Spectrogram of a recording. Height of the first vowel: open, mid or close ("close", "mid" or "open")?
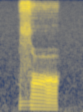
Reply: open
